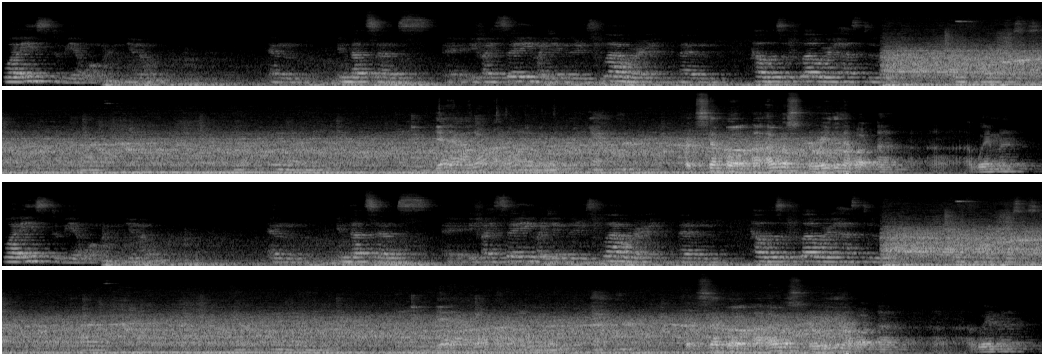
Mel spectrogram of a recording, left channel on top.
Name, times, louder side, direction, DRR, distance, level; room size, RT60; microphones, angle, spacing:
voice 1, 0.0-1.6 2.6-3.0 3.3-7.1 7.5-8.9 9.5-11.4 12.7-13.7 14.3-14.9 15.2-16.8 17.2-17.4, left 1 dB, 90° right, -8 dB, 1.2 m, -33 dB
Thunder / Rain, 1.0-20.0, equal, 45° right, 0.5 m, -39 dB
sound 1, 8.8-18.8, equal, 10° right, 0.7 m, -26 dB
voice 2, 14.7-16.4 17.2-20.6, left 2 dB, 40° left, 4 dB, 0.3 m, -25 dB
2.7 x 2.3 x 2.5 m, 1.0 s
head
